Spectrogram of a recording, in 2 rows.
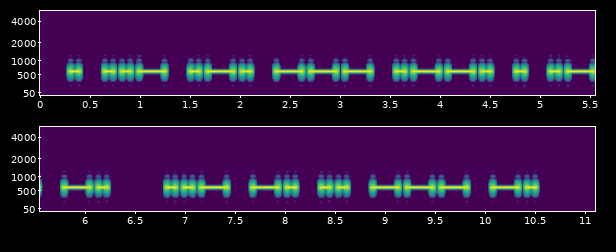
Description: Morse code, heard as a keyed tone, about 14 wpm, 600 Hz. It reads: EUROPEAN UNION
